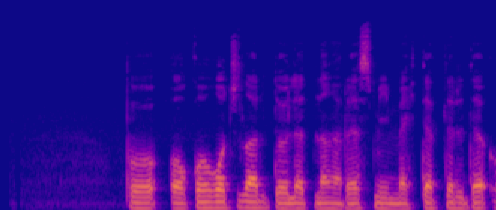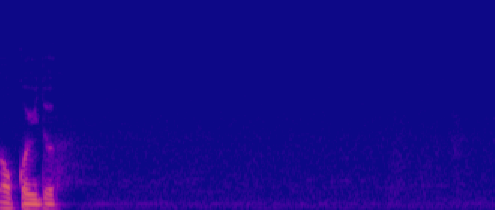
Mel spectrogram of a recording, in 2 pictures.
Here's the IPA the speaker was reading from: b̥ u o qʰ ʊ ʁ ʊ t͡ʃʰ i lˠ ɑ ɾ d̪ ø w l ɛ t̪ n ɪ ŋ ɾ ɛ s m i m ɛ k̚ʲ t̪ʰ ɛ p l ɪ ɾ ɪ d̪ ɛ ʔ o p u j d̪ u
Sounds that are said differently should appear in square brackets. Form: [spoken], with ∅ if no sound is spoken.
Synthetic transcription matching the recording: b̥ u o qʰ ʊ ʁ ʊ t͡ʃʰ i lˠ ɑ ɾ d̪ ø w l ɛ t̪ n ɪ ŋ ɾ ɛ s m i m ɛ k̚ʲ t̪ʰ ɛ p l ɪ ɾ ɪ d̪ ɛ ʔ o [q] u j d̪ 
